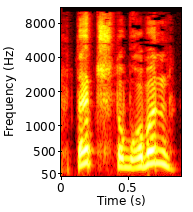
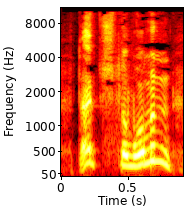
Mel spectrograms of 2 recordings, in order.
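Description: First: High, loud outraged cry stressing That's; angry shout. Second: High, loud outraged cry stressing woman; angry shout. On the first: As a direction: repeat the accusation, punching That's. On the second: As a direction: yell it, pointing her out to the crowd. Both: Acted. Angry shopkeeper accuses the witch.

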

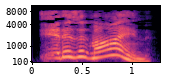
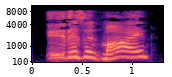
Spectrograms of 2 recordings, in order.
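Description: First: High, slow insistent protest; cried out again. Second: High, slow, pleading; cried out. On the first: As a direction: repeat it pleading and high. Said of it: "I repeated". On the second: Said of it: "I cried". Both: A narrator's reading.

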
